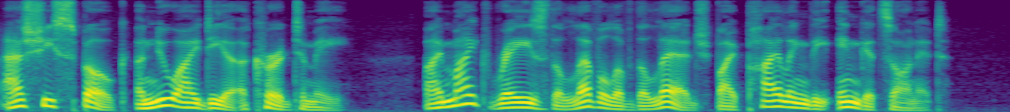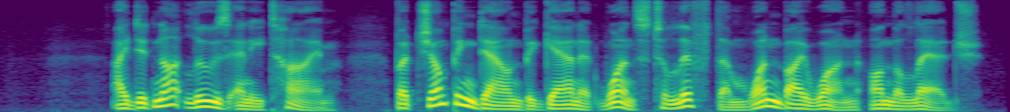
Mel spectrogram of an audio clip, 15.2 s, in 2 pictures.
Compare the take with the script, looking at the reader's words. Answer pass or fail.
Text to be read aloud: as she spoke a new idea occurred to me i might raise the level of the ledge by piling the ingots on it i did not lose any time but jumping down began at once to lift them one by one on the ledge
pass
